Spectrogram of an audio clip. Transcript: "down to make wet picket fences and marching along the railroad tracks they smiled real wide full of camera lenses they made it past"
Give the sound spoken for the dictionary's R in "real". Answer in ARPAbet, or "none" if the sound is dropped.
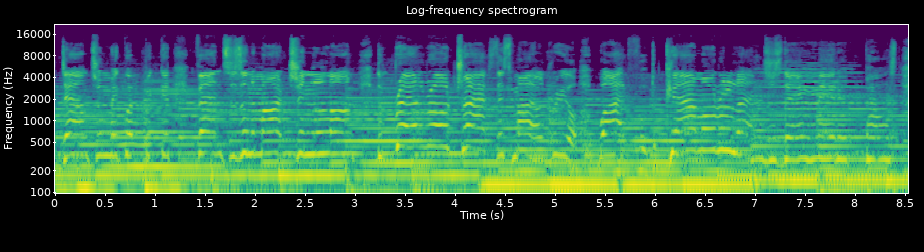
R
